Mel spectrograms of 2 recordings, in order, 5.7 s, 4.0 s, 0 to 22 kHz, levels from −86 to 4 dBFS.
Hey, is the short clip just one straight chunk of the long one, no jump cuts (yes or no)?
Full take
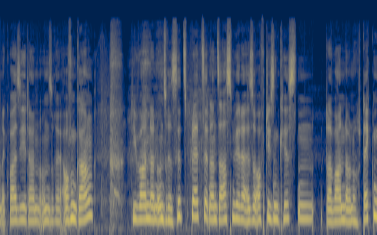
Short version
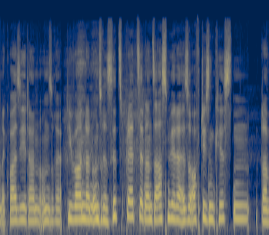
no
